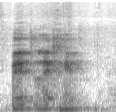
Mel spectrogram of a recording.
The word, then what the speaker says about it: Betlehem: Betlehem. Betlehem. Esa H gutural, que es una J, ¿verdad?, en la garganta, al mundo galileo se le hacía difícil pronunciarlas.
